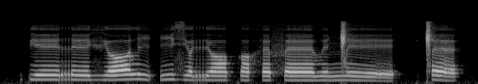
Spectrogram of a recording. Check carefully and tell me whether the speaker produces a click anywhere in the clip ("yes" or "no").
yes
